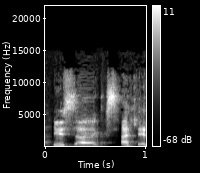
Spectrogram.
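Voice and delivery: laughing tease. Real, not acted. Teasing laughter.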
